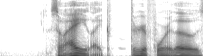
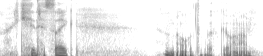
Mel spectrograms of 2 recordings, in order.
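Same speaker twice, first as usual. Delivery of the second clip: whisper; 3 semitones higher, 13 dB quieter than usual. Real, not acted. Dad checking the baby monitor, whispering to listeners. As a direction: keep it hushed under the breath.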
